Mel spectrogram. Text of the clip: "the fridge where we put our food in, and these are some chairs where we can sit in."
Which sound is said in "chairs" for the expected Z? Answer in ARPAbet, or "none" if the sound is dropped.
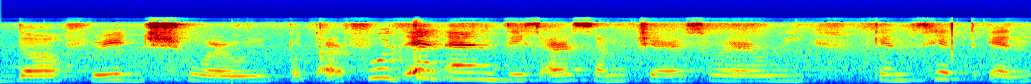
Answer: S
